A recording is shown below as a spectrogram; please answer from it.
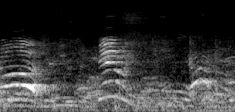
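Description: Young voices shouting: two short, high-pitched calls about a second apart, the first the loudest, over background chatter.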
